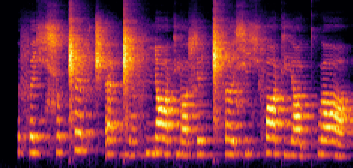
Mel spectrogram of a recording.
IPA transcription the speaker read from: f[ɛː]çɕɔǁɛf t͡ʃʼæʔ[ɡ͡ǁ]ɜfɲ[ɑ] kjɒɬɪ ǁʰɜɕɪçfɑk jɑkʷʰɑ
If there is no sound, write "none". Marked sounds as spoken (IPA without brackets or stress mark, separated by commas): ɛ, ɡ͡ǁ, ɑ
